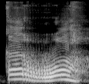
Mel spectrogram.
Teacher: گول تا کی آواز ہا میں تبدیل ہو جاتی ہے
